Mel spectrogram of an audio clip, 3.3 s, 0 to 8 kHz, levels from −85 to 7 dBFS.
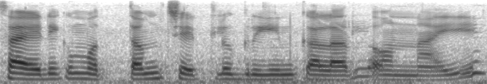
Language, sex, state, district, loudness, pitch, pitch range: Telugu, female, Andhra Pradesh, Sri Satya Sai, -19 LUFS, 175 Hz, 170-190 Hz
